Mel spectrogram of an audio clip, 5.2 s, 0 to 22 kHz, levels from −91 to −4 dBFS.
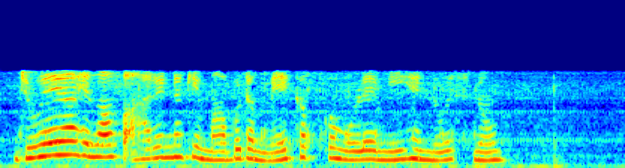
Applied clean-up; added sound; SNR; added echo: none; none; none; none.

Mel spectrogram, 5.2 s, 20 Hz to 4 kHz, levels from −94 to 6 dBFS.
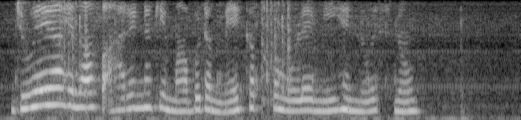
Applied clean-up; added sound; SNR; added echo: none; Mechanisms; 17 dB; none.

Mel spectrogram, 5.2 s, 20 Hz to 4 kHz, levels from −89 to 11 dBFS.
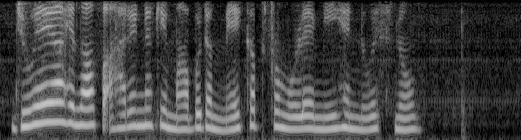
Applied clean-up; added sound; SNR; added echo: neural separator model SepFormer WHAM!.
